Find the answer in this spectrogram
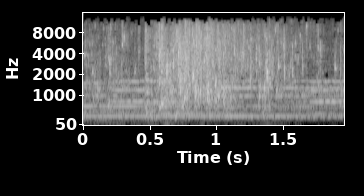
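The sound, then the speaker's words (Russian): Water splashes and churns continuously for a couple of seconds as someone dives into the sea, a steady, fairly loud watery rush over a faint tonal hum, with no one speaking. “Айда, пошли! Ныряй, поплаваем!”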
